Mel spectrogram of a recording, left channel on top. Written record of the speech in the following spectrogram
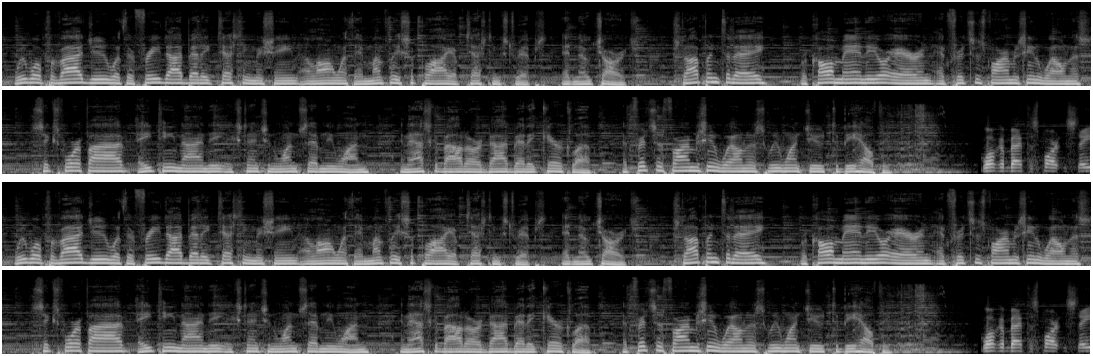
We will provide you with a free diabetic testing machine along with a monthly supply of testing strips at no charge. Stop in today or call Mandy or Aaron at Fritz's Pharmacy and Wellness, 645-1890, extension 171, and ask about our Diabetic Care Club. At Fritz's Pharmacy and Wellness, we want you to be healthy. Welcome back to Spartans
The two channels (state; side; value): identical; both; correlation 1.00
